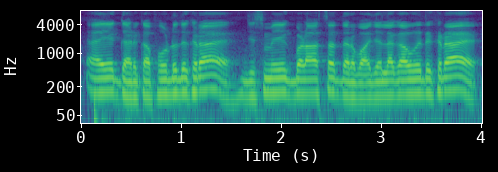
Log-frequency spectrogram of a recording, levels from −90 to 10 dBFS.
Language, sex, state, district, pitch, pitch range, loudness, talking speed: Hindi, male, Uttar Pradesh, Lalitpur, 145 Hz, 130-155 Hz, -13 LUFS, 270 wpm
